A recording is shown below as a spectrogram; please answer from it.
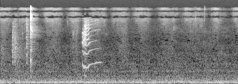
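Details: Luna, a shy Bengal cat resting on the back of a couch at home, gives a single short, soft meow that rises then dips, amid faint clicks and light room noise.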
